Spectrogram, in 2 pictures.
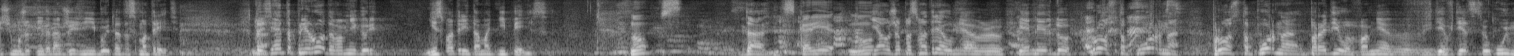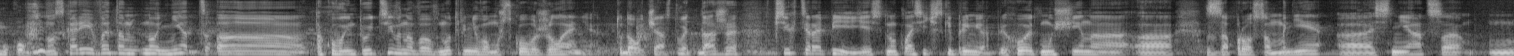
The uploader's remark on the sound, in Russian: Прошла третья открытая запись подкаста "Как не стыдно".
